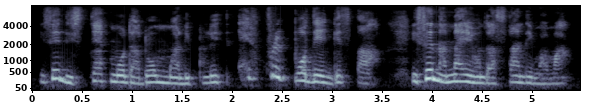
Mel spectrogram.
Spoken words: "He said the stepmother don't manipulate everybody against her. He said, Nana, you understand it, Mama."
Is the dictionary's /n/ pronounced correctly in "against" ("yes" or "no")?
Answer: no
